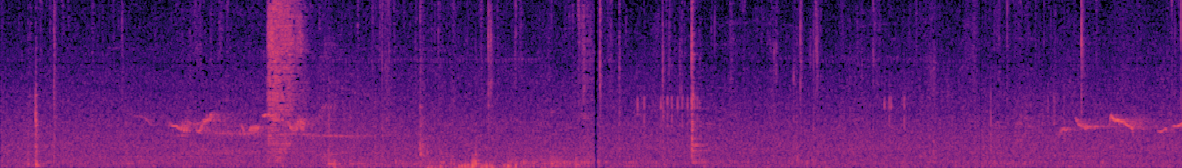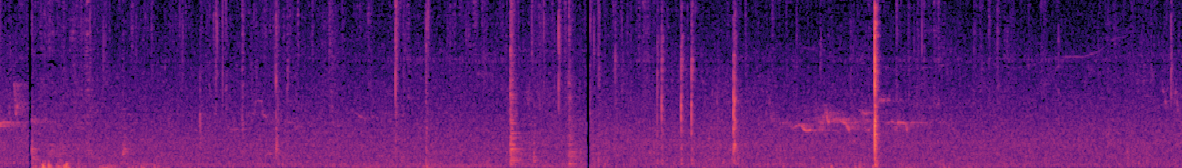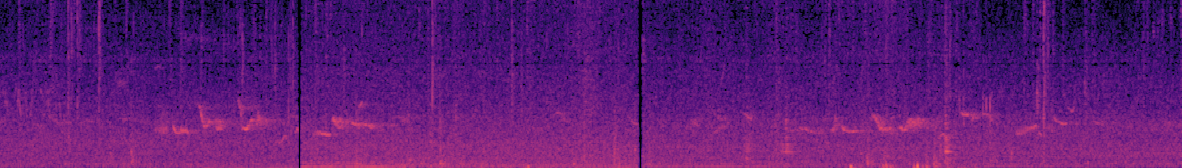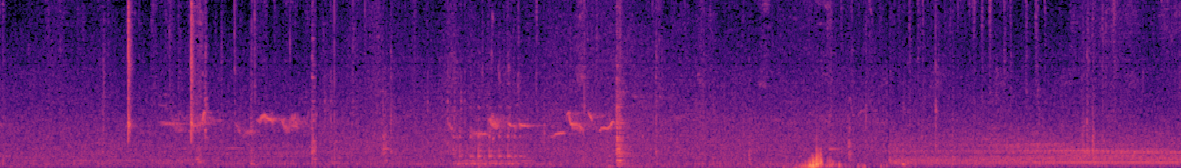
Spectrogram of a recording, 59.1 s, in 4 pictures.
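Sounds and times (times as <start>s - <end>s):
bird chirping: 1.6s - 4.3s, 12.7s - 15.2s, 24.4s - 26.5s, 29.2s - 34.8s, 46.2s - 48.3s, 49.9s - 53.2s.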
